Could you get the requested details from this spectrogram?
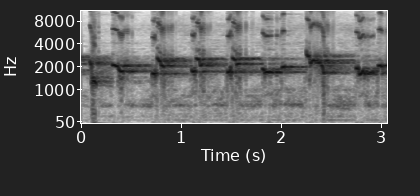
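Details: Yellow-vented bulbul lure call used to bring wild birds close: bright whistled notes with sharp chirping onsets, delivered in short bubbly bursts about three times a second.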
